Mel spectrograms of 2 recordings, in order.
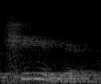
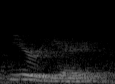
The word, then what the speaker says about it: Kyrie: Now remember, the word is Kyrie, so it's not Irie, right? That sounds like it's a little too, it's lacking consonants.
